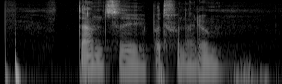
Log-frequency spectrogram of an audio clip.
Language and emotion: Russian, neutral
